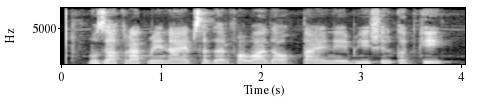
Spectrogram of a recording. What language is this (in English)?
Urdu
